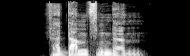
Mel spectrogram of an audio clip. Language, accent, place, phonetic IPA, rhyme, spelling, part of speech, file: German, Germany, Berlin, [fɛɐ̯ˈdamp͡fn̩dəm], -amp͡fn̩dəm, verdampfendem, adjective, De-verdampfendem.ogg
- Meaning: strong dative masculine/neuter singular of verdampfend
